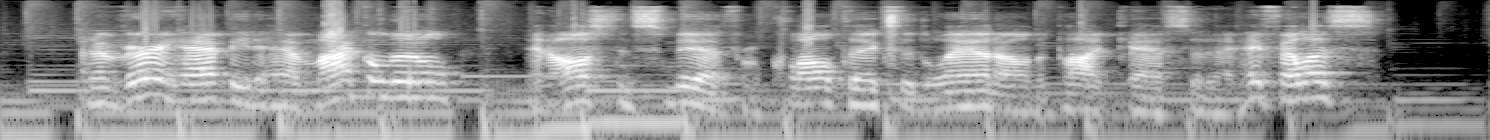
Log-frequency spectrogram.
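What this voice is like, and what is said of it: East Texas twang. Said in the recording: “the East Texas Twang”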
